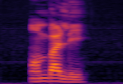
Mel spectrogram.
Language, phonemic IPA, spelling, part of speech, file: French, /ɑ̃.ba.le/, emballer, verb, Fr-emballer.ogg
- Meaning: 1. to pack up; to wrap up; to parcel 2. to thrill, to turn on 3. to race 4. to bolt 5. to get carried away 6. to get ahead of oneself, to get one's hopes up 7. to make out with someone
